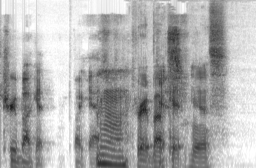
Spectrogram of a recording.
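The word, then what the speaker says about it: trebuchet: big like a yeah pulley or something yeah Tre bucket I mean that's the minu that I used but it's not actually Treet it's pronounced true bucket but yeah Tre Buck yes alrighty so uh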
